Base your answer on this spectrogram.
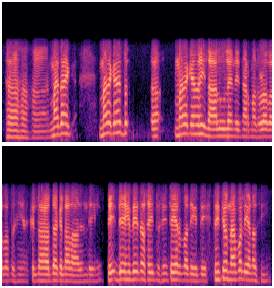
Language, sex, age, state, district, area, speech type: Punjabi, male, 30-45, Punjab, Bathinda, rural, conversation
